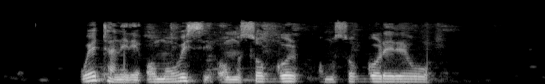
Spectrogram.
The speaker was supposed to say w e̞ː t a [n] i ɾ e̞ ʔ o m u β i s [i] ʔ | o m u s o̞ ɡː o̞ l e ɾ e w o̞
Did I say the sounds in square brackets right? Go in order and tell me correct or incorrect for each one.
correct, correct

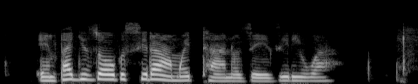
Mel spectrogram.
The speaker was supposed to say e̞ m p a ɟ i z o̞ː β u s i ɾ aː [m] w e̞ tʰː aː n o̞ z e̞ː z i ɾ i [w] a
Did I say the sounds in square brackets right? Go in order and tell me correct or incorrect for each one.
correct, correct

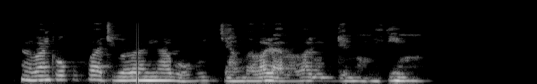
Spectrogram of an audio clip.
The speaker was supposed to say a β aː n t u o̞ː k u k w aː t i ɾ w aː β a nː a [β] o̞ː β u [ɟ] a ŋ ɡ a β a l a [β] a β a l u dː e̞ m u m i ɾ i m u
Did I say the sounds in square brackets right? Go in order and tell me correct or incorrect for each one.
correct, incorrect: ɟː, correct

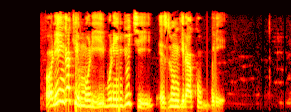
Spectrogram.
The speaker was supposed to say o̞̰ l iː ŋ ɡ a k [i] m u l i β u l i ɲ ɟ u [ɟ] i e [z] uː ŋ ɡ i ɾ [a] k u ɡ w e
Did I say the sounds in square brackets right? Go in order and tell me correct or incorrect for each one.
correct, incorrect: c, correct, correct

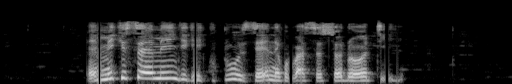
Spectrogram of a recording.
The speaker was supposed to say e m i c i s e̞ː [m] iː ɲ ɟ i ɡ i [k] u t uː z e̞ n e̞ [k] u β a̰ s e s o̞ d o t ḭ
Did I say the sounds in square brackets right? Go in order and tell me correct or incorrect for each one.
correct, correct, correct

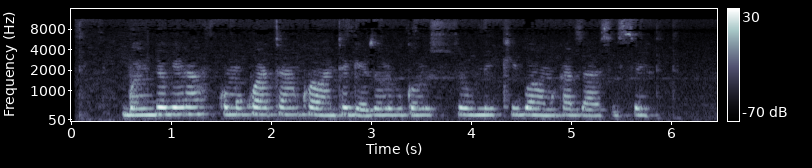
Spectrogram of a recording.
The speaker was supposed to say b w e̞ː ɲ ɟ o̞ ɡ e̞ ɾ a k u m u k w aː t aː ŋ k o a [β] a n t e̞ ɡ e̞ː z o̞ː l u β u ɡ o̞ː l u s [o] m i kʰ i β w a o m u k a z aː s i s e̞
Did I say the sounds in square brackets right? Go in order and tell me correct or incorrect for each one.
incorrect: w, incorrect: u

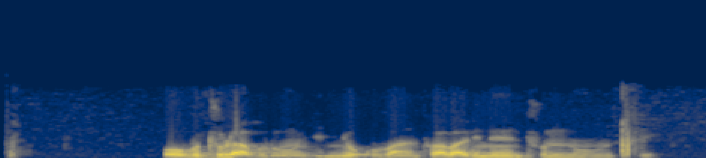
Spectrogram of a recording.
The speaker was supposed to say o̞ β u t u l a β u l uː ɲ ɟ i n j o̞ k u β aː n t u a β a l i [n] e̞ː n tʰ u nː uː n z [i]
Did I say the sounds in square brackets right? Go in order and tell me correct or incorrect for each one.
correct, correct

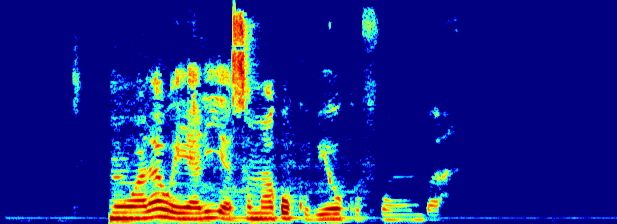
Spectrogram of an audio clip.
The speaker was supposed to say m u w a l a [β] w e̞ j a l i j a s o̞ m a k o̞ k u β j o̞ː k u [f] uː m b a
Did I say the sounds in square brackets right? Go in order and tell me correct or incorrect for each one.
incorrect: none, correct

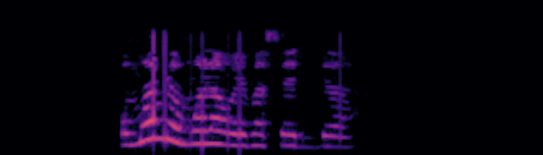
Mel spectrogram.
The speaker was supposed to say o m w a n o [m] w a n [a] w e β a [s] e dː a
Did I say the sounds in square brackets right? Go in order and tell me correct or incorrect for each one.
correct, correct, correct

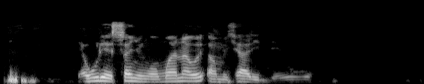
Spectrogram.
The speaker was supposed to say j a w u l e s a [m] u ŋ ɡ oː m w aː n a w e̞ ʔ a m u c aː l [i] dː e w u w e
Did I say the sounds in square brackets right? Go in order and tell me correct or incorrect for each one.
incorrect: ɲ, correct

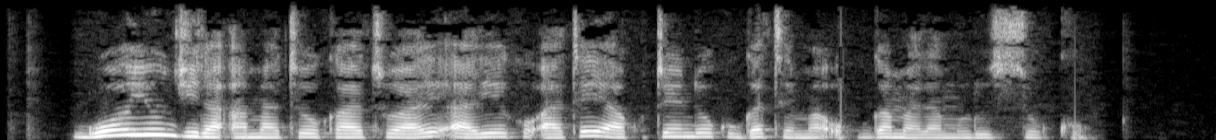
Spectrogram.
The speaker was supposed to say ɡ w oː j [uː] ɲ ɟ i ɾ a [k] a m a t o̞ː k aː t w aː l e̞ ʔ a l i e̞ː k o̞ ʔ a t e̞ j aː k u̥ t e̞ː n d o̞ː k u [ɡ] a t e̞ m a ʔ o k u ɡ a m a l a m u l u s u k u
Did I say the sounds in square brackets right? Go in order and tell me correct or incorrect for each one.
correct, incorrect: ʔ, correct

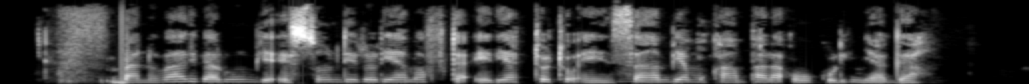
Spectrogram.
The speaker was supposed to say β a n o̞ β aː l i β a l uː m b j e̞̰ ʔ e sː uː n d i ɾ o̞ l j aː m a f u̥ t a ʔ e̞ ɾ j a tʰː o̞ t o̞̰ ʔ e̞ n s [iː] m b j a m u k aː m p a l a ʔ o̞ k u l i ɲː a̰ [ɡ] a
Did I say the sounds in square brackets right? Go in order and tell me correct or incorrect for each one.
incorrect: aː, correct

